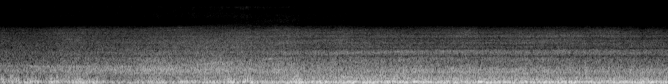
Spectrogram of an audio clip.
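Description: Jet engines of an American Airlines airliner on the runway: a loud, steady rumble that grows a little louder over the first few seconds.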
